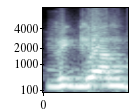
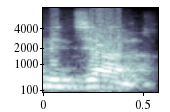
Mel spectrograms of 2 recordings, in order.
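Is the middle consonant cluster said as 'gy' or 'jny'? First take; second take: gy; jny. First: The middle cluster is said like gy. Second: The middle cluster is said like jny. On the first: This is the everyday way people say it. The speaker calls it wrong. "हम लोग विज्ञान बोलते हैं" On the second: This is the traditional Sanskrit way to say it. The speaker calls it right. "सही उच्चारण है विज्ञान ... ज और ञ का संयोजन है"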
